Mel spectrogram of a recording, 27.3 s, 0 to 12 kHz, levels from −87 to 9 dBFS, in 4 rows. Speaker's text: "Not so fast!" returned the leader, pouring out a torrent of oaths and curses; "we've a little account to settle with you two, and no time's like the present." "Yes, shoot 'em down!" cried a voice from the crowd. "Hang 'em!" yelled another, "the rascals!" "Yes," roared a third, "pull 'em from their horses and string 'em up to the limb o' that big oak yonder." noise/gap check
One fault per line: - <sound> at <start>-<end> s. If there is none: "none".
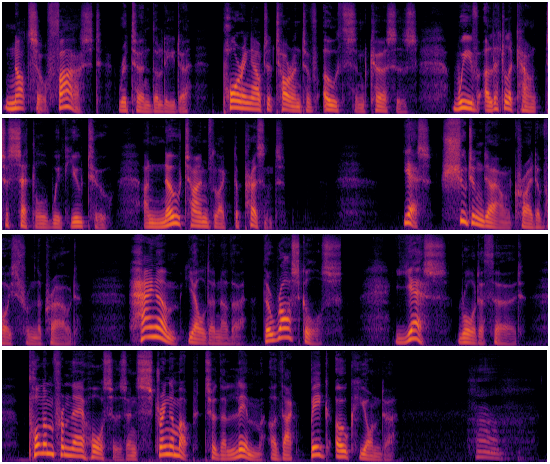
- sigh at 26.3-27.1 s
